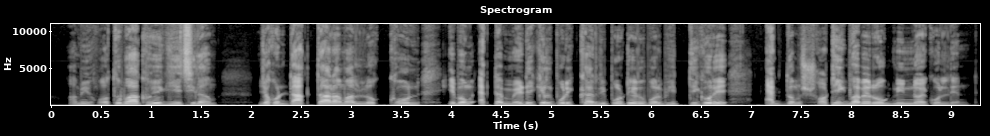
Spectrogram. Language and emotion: Bengali, surprised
